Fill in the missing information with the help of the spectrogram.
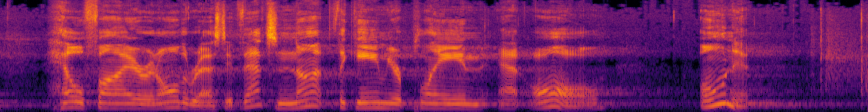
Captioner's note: applause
